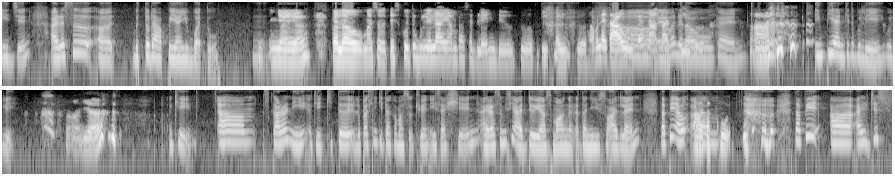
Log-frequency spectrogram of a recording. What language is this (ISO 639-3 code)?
msa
